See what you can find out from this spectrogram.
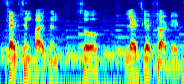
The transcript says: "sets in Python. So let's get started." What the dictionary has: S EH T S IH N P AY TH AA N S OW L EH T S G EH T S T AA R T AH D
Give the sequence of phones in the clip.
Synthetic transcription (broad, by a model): S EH T S IH N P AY T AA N S OW L EH T S G EH T S T AA R T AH D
